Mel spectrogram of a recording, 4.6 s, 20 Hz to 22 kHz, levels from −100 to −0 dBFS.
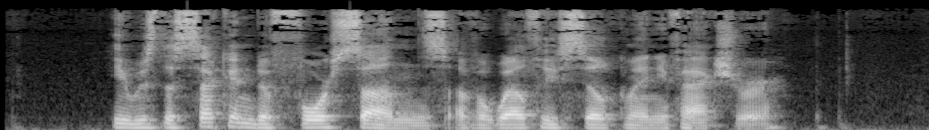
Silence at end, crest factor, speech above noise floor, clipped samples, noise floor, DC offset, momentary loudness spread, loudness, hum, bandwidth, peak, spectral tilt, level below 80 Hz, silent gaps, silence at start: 0.75 s; 18 dB; 37 dB; under 0.1%; -54 dBFS; under 0.1%; 11 LU; -16 LUFS; none; 16.5 kHz; 0 dBFS; -3.5 dB/octave; -48 dBFS; none; 0.55 s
